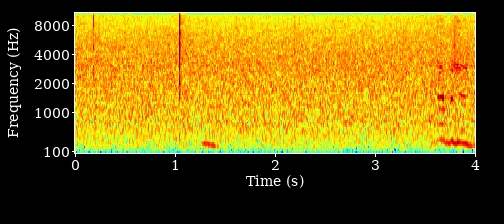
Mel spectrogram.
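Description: Steady, even outdoor background hiss, with one sharp click about a second in. A person's voice begins near the end.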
